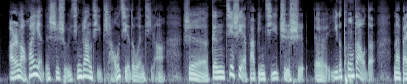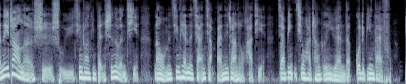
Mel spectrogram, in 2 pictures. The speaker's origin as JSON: {"language": "Chinese", "region": "Beijing", "country": "China", "said": "我们北京人现在人均寿命已经是预期寿命啊，82点多岁"}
